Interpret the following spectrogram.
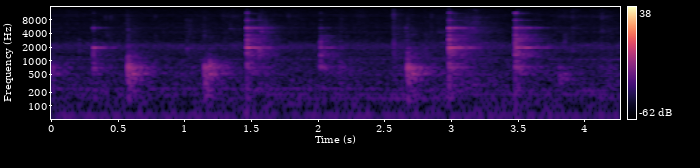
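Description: Muddler knocking against the bottom of the glass half of a cocktail shaker while crushing fresh honeydew melon cubes, about two uneven strokes a second. The glass rings briefly with each knock.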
